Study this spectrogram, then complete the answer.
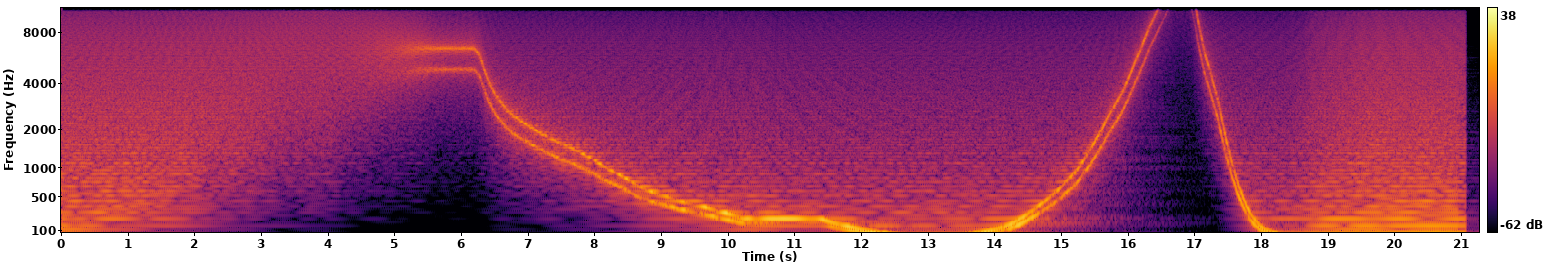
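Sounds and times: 
high-pass filtered synthesizer: 0:06.3 - 0:16.5, 0:17.1 - 0:21.0.

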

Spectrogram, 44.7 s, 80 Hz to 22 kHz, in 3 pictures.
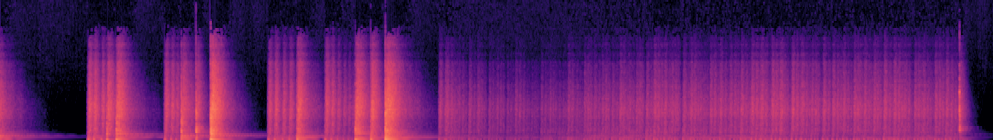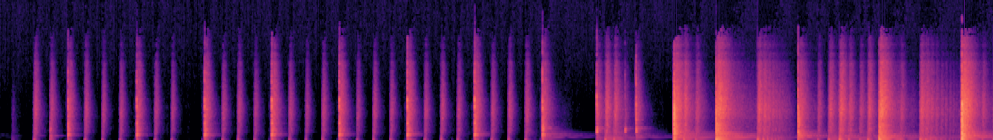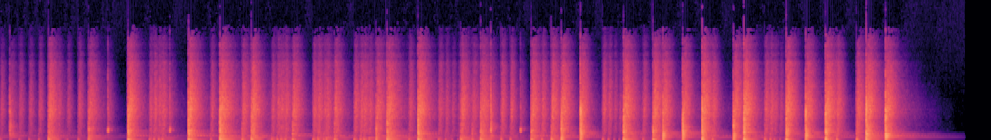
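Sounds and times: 
large snare drum with low tuning: 0:01.3 - 0:01.9, 0:04.1 - 0:14.5, 0:15.4 - 0:23.2, 0:25.0 - 0:43.4.

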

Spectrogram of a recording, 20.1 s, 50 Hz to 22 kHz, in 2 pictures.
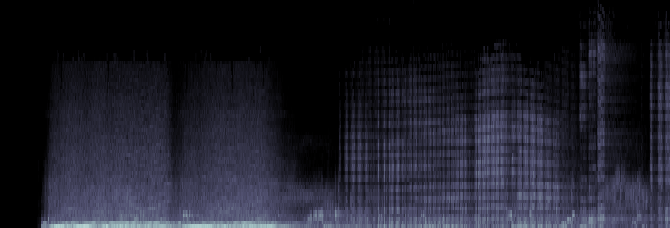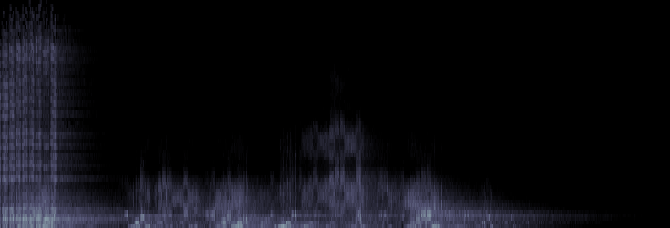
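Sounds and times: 
creatures groaning: 0:00.8 - 0:11.3.

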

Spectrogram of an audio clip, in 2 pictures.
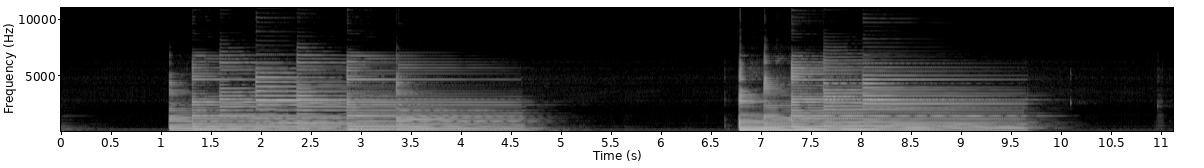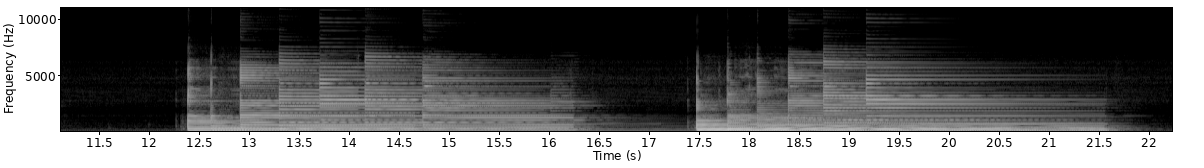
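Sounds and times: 
Stratocaster electric guitar: 0:01.0 - 0:05.2, 0:06.6 - 0:10.1, 0:12.2 - 0:22.0.

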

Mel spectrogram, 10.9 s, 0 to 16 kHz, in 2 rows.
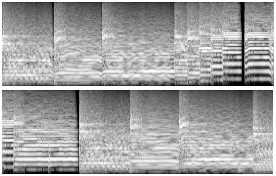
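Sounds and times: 
electric guitar through EHX Soul Food overdrive pedal: 0:00.0 - 0:10.8.

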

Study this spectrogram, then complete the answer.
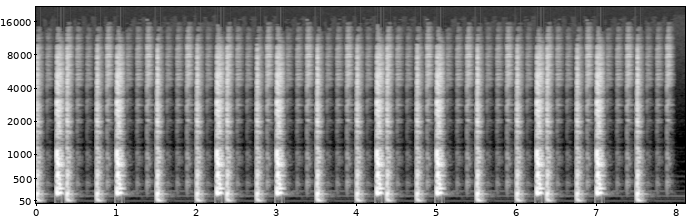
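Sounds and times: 
beat recorded with AKG414B microphone: 0:00.0 - 0:07.9.

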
